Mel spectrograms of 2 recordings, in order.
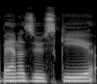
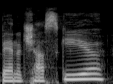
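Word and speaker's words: Baniszewski: I'm going to pronounce their last name Banazuski. I heard that a lot. I also heard Banacheski, but I'm just going to say Banazuski. Let's say Banacheski is probably the Polish version of it, and then Banazuski is probably the American exactly.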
